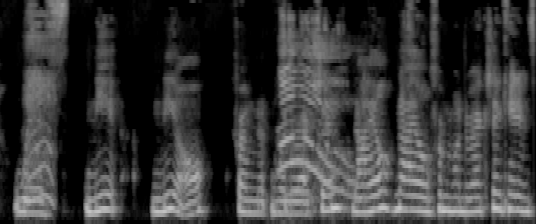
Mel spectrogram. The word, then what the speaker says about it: Niall: Do you stay with Neil then? Niall. I know I said it wrong, and I'm correcting you.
